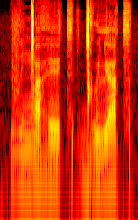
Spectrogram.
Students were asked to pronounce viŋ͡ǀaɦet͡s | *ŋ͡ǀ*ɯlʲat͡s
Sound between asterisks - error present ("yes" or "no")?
yes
